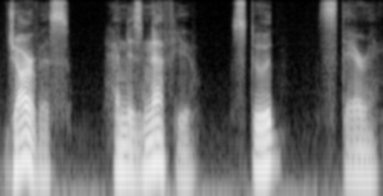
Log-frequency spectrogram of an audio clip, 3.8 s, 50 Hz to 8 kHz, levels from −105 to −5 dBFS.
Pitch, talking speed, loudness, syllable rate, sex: 90 Hz, 95 wpm, -21 LUFS, 3.5 syllables/s, male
